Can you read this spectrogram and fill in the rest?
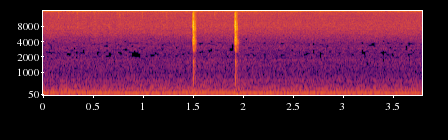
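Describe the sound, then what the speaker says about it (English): Aircraft engines winding down in Microsoft Flight Simulator X give a steady, low droning hum throughout, broken by two short, sharp clicks close together. "Both engines calm down now."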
